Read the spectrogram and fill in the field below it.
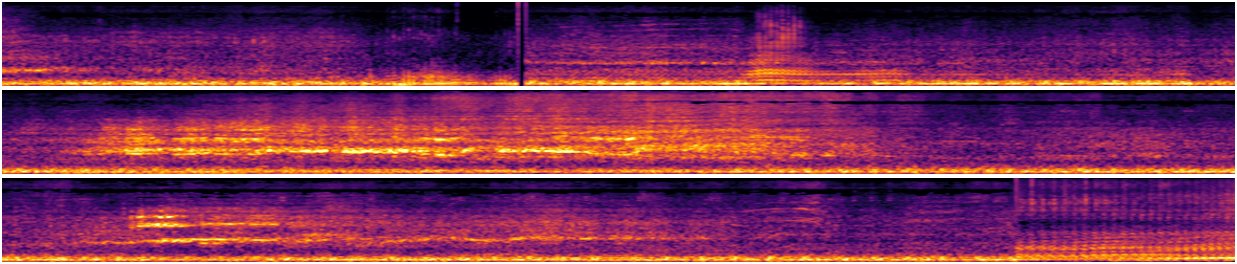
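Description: A car engine roars loudly at high revs while drifting.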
